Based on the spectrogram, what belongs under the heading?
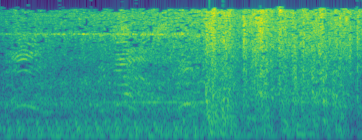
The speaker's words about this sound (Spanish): Pero es que esta gente, ni corta ni perezosa, acelera y se lleva por delante la puerta de este coche. Mira, vamos a escuchar el momento.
